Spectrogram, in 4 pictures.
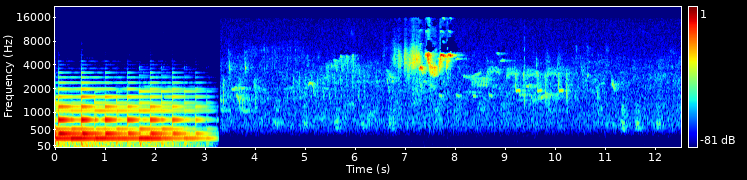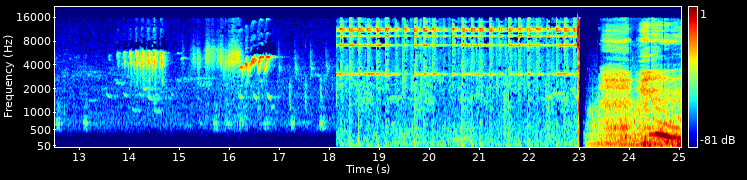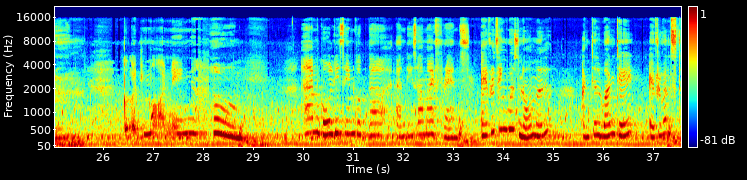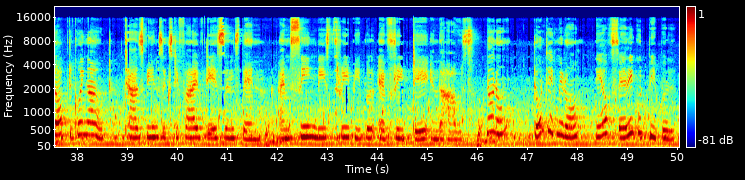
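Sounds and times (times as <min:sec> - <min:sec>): aquarium air stone bubbling: 0:23.2 - 0:50.0
pump hum: 0:23.2 - 0:50.0.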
